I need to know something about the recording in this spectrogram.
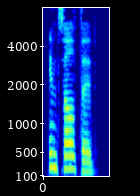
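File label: "insulted", British English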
